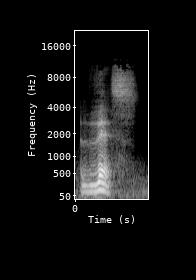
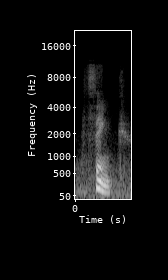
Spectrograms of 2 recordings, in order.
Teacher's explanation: we have the voice sound and the voiceless sound · So the voiced TH sounds like the TH in this. The voiceless TH sounds like the TH in think.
